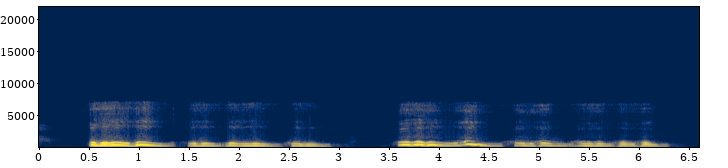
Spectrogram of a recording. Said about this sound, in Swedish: Ja, det är en skogsduva, så vitt jag vet i alla fall.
